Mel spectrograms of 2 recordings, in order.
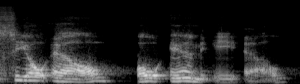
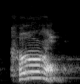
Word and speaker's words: colonel: So it's spelled c o l o n e l. It looks like colel or something like that. But it's pronounced colonel. like popcorn kernel.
